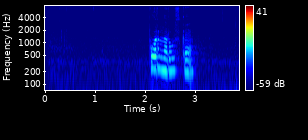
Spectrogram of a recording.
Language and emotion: Russian, neutral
